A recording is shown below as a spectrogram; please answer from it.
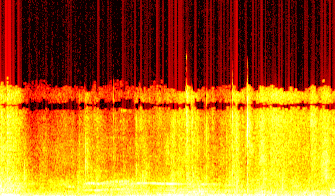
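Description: A faint bird call: one long, slightly falling note lasting about a second and a half, heard over low room noise and soft rustling.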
